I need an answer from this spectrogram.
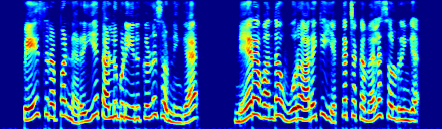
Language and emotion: Tamil, angry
